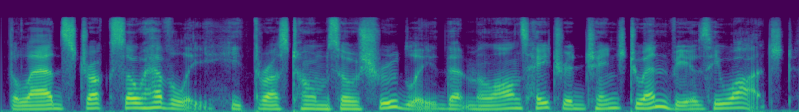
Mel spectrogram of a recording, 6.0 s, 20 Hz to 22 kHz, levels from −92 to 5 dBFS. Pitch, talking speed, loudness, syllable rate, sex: 150 Hz, 190 wpm, -17 LUFS, 4.7 syllables/s, male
